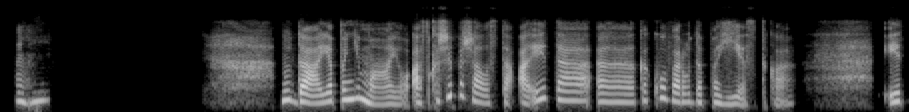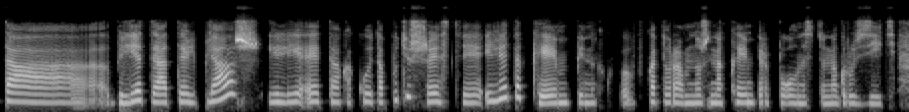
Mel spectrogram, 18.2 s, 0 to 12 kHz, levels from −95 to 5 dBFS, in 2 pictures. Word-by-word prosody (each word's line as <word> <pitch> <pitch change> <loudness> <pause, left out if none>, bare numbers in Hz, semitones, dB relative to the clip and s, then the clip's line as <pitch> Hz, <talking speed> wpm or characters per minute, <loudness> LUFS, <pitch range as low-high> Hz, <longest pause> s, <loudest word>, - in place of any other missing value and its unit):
Мгм. 230 +3 -4 2.3
Ну 260 +1 +1
да, 215 -5 +7
я 230 +5 +2
понимаю. 235 - 0
А - - +5
скажи, 325 +10 +1
пожалуйста, 225 - -1
а - - +5
это, 260 -3 +1
э, 215 -1 -1
какого 245 0 0
рода 215 -1 -4
поездка? 175 -5 -6 0.9
Это 215 -4 +1
билеты-отель-пляж? 220 - +5
Или 215 0 -3
это 225 -1 -2
какое-то 215 -2 -6
путешествие? 220 - -2
Или 240 +7 0
это 335 +1 +1
кемпинг, 195 +1 -2 0.2
э, - - -7
в - - -33
котором 200 -3 -2
нужно 195 0 -1
кемпер 200 -1 -3
полностью 185 -1 -6
нагрузить 180 -1 -7
215 Hz, 100 wpm, -24 LUFS, 195-235 Hz, 2.3 s, да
